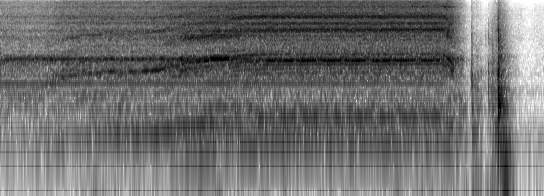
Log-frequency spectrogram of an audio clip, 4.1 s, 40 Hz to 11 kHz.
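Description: Mini RC crawler's 51-turn 180 brushed motor and reduction gearbox whining with the wheels spinning free on its low-speed setting. The whine rises in pitch about a second in, holds steady, then cuts off suddenly near the end, followed by a couple of light knocks.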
